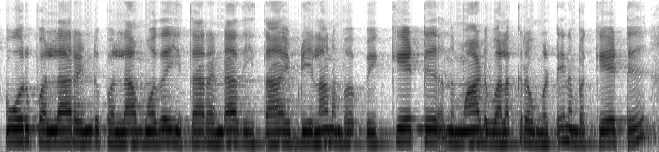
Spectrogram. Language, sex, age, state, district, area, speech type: Tamil, female, 60+, Tamil Nadu, Tiruchirappalli, rural, spontaneous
